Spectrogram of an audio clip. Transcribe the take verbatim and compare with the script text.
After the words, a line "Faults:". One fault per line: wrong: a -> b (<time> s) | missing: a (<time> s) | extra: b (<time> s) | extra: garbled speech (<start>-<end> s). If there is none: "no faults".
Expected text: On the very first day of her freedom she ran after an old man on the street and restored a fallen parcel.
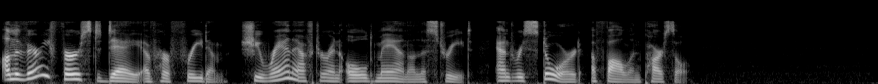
On the very first day of her freedom she ran after an old man on the street and restored a fallen parcel.
Faults:
no faults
